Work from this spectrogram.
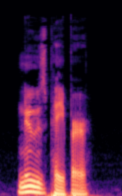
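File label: "newspaper", American English; gcompris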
